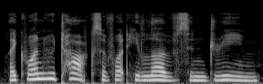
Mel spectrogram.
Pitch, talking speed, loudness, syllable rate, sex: 205 Hz, 230 wpm, -17 LUFS, 4.9 syllables/s, female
